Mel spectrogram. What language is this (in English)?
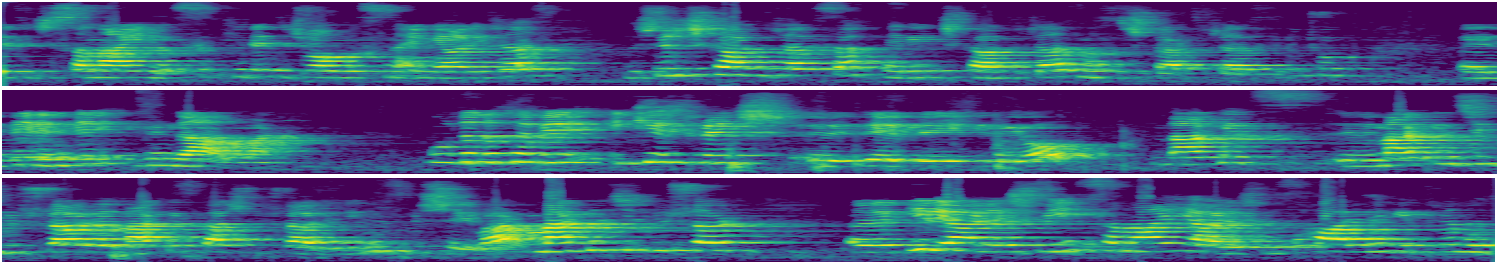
Turkish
